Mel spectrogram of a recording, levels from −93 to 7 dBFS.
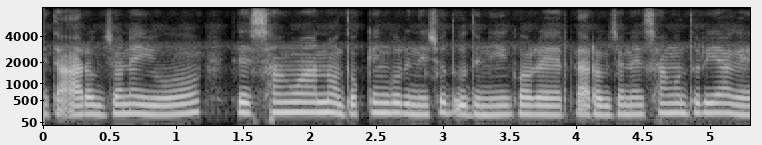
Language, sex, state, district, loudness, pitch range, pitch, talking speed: Chakma, female, Tripura, West Tripura, -18 LUFS, 190-220 Hz, 200 Hz, 190 wpm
